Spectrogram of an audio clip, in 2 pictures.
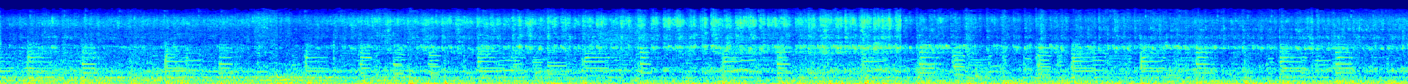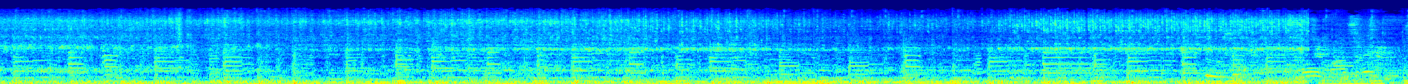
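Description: Hot rods and classic muscle cars rolling slowly past one after another, their engines running with a steady low rumble, over music playing throughout.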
